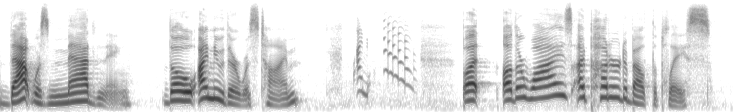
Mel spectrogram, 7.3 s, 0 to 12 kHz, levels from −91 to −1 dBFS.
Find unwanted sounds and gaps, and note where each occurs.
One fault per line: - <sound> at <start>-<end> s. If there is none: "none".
- chirp at 3.5-4.2 s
